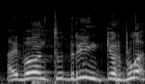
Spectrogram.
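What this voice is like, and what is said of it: Dracula-style vampire voice. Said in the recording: “imagine Dracula... That's what he sounds like. Like that.”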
